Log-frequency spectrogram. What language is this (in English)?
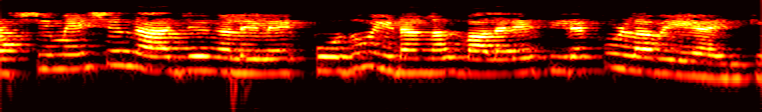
Malayalam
